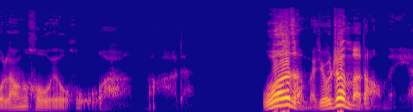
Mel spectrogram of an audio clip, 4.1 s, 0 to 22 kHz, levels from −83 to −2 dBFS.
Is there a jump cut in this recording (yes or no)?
no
